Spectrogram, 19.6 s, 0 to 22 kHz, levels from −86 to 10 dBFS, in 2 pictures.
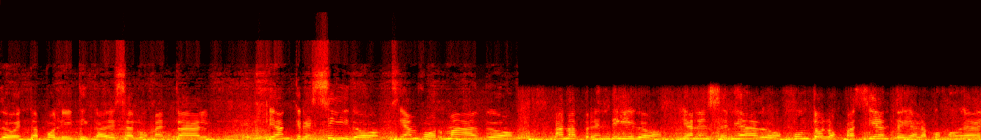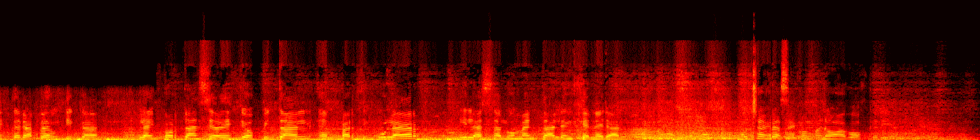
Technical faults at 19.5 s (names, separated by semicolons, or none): none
